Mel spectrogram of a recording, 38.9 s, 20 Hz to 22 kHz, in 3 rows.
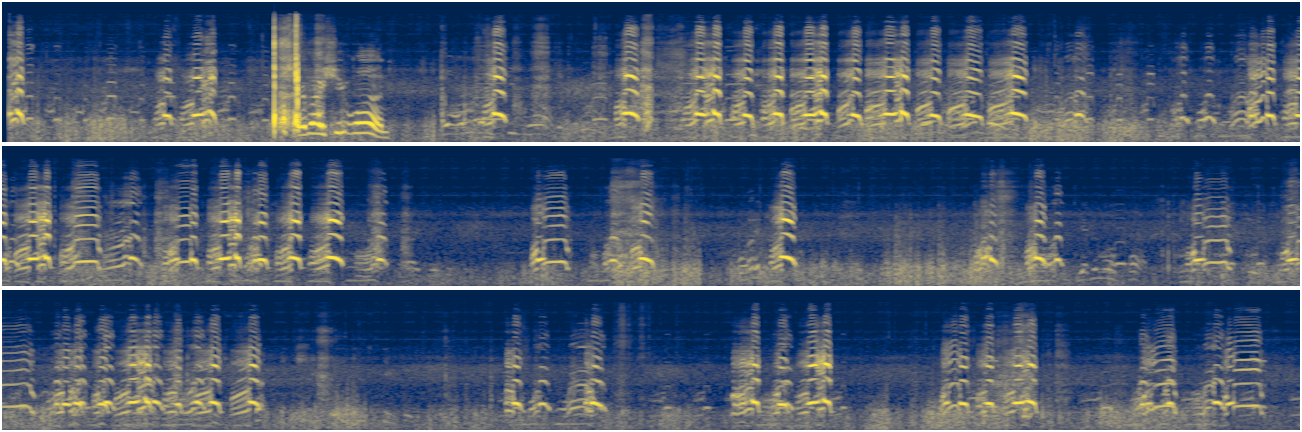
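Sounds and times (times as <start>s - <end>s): geese honking and clucking: 0.1s - 3.8s, 4.4s - 17.1s, 18.2s - 19.7s, 20.4s - 21.0s, 22.6s - 28.7s, 30.8s - 34.6s, 35.2s - 38.9s.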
